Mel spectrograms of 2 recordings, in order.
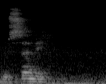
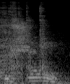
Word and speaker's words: Buscemi: up, in New York, and he pronounced his name Buscemi. And then when he got to be an adult, he went over to Sicily to go to his hometown, and they realized that he's been pronouncing his name wrong his whole life. Because S and C together is sh in Italian, so it's Buscemi.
